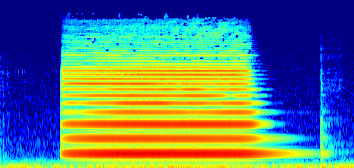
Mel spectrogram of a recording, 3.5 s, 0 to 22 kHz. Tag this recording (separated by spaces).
good-sounds neumann-U87 violin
